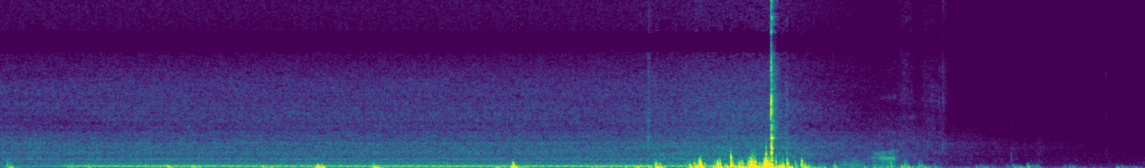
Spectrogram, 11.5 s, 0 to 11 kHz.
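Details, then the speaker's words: Kuo Horng 9-inch oscillating desk fan KH-901, dropped off a desk and its thrust washer worn, after servicing: a low steady hum fades smoothly as the blade coasts for several seconds, a normal spin-down where before it stopped immediately. "spin down is much better than it was before this it had zero spin down you turn it off and the blade would just stop immediately"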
